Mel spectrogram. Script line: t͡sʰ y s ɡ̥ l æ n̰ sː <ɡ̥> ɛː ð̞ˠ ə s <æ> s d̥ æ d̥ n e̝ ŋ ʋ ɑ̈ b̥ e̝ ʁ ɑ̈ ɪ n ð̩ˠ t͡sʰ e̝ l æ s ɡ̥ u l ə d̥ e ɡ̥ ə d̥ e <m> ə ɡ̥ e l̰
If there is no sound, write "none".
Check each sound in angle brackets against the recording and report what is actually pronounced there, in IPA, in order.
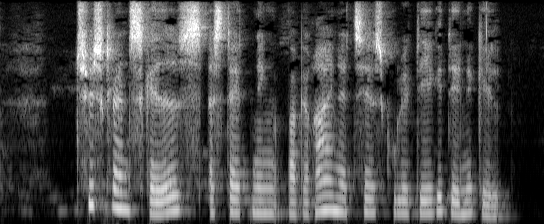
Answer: ɡ̥, æ, n

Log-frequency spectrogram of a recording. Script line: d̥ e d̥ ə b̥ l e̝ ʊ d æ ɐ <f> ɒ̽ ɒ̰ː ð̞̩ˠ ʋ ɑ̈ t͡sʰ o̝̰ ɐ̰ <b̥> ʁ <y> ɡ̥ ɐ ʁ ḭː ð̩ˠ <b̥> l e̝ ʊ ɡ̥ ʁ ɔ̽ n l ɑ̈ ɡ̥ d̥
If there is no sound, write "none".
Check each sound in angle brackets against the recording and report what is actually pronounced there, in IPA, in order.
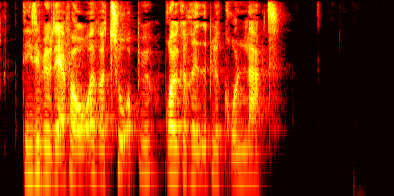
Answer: f, b̥, œ, b̥

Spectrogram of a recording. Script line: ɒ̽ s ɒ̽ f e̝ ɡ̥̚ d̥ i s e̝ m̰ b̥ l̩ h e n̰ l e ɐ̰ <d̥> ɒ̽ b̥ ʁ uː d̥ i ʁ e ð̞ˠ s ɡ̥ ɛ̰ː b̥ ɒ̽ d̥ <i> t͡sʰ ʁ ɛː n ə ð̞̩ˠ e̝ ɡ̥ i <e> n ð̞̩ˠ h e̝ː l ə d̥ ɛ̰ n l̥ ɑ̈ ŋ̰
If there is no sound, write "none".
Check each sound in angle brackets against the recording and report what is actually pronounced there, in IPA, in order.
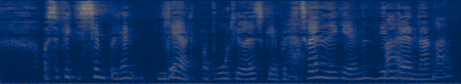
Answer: d̥, i, æ

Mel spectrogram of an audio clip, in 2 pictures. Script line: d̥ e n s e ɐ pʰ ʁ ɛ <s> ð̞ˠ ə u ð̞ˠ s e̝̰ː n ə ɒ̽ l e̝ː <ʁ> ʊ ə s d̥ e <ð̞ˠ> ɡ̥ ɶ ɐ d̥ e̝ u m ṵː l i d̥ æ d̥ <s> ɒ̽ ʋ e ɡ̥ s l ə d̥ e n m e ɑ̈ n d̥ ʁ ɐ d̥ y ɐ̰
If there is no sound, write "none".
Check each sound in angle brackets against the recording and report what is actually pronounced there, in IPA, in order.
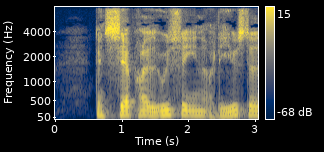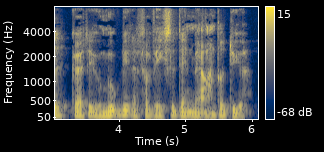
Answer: none, none, ð̞ˠ, f

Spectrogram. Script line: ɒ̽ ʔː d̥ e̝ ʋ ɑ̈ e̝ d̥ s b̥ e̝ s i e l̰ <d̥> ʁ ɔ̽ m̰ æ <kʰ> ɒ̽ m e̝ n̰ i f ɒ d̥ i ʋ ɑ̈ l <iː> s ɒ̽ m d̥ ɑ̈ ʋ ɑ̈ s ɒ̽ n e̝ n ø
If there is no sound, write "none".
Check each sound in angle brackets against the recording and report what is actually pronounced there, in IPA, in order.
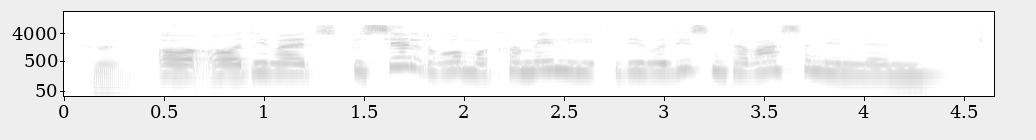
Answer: d̥, kʰ, i

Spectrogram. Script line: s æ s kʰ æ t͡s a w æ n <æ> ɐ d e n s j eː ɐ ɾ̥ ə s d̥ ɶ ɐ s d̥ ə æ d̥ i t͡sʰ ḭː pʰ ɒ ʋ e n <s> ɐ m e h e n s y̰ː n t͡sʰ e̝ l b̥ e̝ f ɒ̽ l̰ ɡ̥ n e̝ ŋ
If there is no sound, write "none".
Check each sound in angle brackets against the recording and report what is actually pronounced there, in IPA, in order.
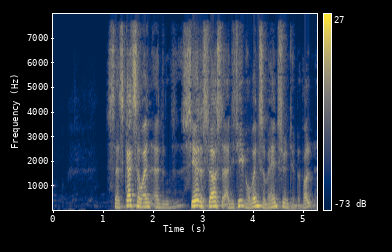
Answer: æ, s

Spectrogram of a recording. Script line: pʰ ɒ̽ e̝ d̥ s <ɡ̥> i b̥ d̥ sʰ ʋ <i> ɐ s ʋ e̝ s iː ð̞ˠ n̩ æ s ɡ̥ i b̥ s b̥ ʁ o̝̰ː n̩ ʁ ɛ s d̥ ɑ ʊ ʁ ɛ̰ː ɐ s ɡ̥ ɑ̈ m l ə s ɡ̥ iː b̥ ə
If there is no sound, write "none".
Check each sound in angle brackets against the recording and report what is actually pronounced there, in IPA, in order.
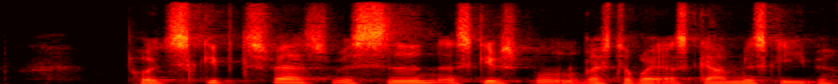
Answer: ɡ̥, æ

